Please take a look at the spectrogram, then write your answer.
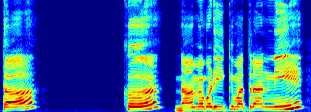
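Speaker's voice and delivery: त and क each alone with pauses, नी held long and rising; letter-by-letter sounding out. Shown as a demonstration. Teacher leading learners to read along, slow letter-by-letter sounding out. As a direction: sound out त, क, then a stretched नी. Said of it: "आपको मेरे साथ साथ पढ़ना है".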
